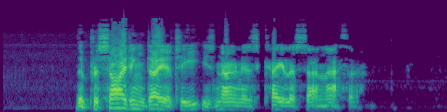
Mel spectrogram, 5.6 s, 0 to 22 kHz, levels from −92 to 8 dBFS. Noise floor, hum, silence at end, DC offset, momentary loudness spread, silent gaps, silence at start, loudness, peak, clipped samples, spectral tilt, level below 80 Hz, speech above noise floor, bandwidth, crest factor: -71 dBFS; none; 1.05 s; under 0.1%; 13 LU; none; 0.95 s; -15 LUFS; 0 dBFS; under 0.1%; -3.5 dB/octave; -64 dBFS; 55 dB; 11.5 kHz; 18 dB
